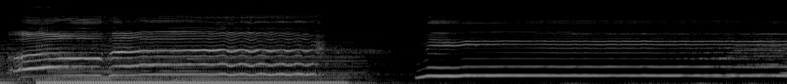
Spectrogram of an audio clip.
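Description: A female singer holds a sung phrase with wide vibrato over a low sustained accompaniment, which fades out about three and a half seconds in. After a brief near-silent break, a single steady note with no vibrato is held to the end.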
